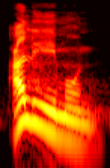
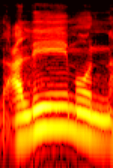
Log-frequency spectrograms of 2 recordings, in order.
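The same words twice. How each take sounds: First: The stress falls away from the long vowel. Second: The stress falls on the long vowel. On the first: The speaker calls it wrong. "اینا همه نبرای غلطه" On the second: The speaker calls it right. "روی کشیده نبر واقع میشه"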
